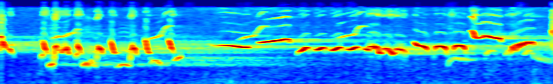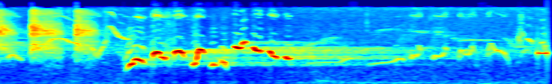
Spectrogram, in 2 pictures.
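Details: White-rumped shama song used to train other shamas: rich, loud, varied phrases of quick whistles, slurs and chattering notes delivered in rapid bursts with brief pauses.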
